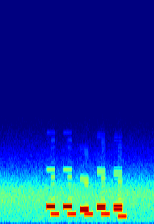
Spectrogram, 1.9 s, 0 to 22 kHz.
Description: Multi-frequency trunk signalling (R2, with the far end's replies), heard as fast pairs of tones, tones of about 100 ms. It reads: 00298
